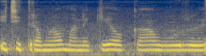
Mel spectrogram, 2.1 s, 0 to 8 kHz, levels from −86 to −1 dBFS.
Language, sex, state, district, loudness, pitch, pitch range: Telugu, male, Andhra Pradesh, Guntur, -13 LUFS, 230 Hz, 225-240 Hz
